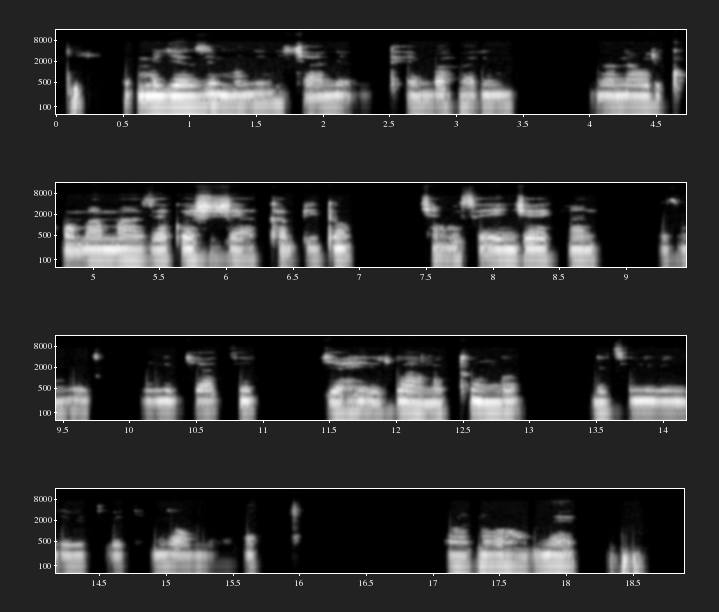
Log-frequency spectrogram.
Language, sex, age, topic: Kinyarwanda, male, 18-24, health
